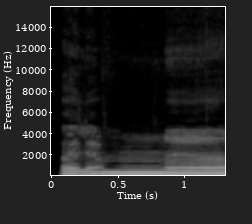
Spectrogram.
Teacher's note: شد ہے، اس لیے اسے غنہ کر کے پڑھیں گے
